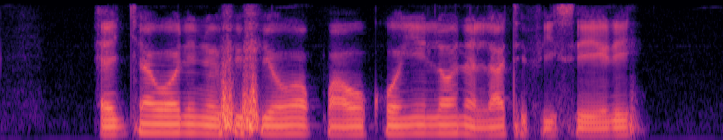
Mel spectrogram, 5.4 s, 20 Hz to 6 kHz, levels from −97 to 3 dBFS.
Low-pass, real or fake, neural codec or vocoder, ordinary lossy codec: 5.4 kHz; real; none; MP3, 48 kbps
